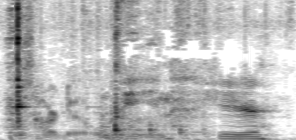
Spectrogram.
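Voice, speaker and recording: A man's voice: medium pitch, moderate pace, creaky, very noisy. A young man casually explaining, step by step, how he changes the oil on a mower while he works outdoors. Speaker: landscaper. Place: outdoors in a yard.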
